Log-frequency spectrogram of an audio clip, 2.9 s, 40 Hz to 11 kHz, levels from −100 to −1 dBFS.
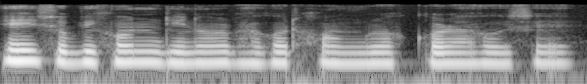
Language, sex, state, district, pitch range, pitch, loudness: Assamese, male, Assam, Sonitpur, 165-180 Hz, 170 Hz, -18 LUFS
